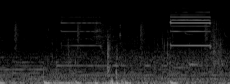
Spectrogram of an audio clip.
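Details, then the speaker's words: LAMAX eRacer SC50 electric scooter, switched on, turn signal active; steady high ticking beeps at the blinker rate over a quiet background; indicator sound working normally. "keď už mám kolobežku zapnutú tak môžem vám ukázať tie blinkre ako Počujete Máme tam zvukový signál plus nám to tu"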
